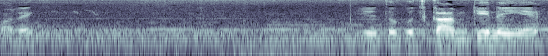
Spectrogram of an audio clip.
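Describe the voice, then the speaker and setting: Filming himself with a phone held at arm's length, a young vlogger strolls along a rocky seashore outdoors, talking slowly in a level, mid-range voice. He keeps up a chatty narration full of "matlab," while loud music plays under his voice.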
